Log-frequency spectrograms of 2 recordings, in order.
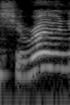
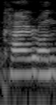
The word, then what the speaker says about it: Chiron: And Sharon is here, or Chiron, depending. Yeah, how you pronounce that name, is here.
